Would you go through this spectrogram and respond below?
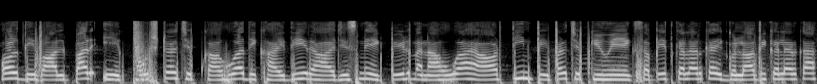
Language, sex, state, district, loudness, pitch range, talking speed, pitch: Hindi, male, Bihar, Madhepura, -14 LUFS, 220-255 Hz, 230 wpm, 235 Hz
